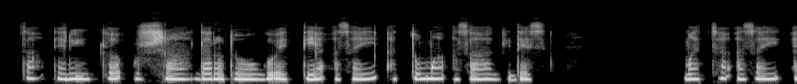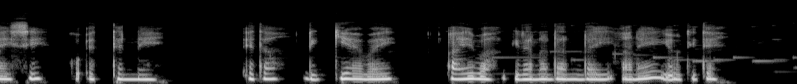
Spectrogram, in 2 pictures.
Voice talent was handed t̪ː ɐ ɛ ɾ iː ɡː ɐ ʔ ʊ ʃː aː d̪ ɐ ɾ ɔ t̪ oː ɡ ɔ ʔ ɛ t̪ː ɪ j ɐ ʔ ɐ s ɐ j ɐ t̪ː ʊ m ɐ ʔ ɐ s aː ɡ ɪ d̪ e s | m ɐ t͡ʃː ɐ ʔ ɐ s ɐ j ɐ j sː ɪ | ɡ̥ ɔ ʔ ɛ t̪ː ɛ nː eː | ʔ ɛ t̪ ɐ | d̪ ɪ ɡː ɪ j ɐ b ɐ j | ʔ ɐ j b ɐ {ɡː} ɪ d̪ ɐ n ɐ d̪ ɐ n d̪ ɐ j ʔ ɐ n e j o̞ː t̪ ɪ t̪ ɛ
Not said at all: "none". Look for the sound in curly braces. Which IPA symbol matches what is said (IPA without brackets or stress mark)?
ɡ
